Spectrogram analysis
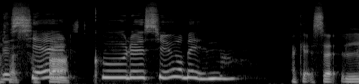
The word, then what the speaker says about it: coule: at the end, so coule. Coule. Yeah, normally the verb we don't say the e, but in the song it's like 2 syllables.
